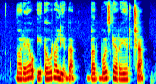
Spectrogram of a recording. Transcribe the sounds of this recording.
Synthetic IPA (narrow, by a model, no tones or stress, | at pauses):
noːɾʲeːjɛʊʔiːʔɛʊɾoːlʲiːɡɑ̰ | bʲɛt̪̚bʊsɡʲɛɾɐɪɪɾʲt͡ʃʲɛ̰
